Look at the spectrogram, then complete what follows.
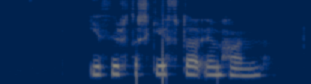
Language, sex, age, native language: Icelandic, male, 13, Icelandic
